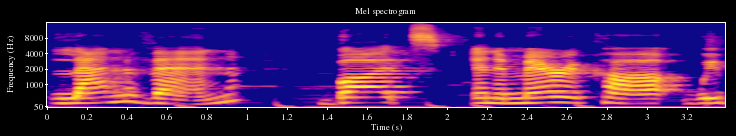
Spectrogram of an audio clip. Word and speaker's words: Lanvin: brand-new current season bags the brand called and pronounced Lanvin but in America we pronounce it la one it's a Parisian brand it's one of the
